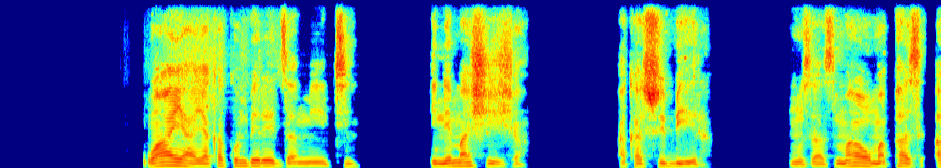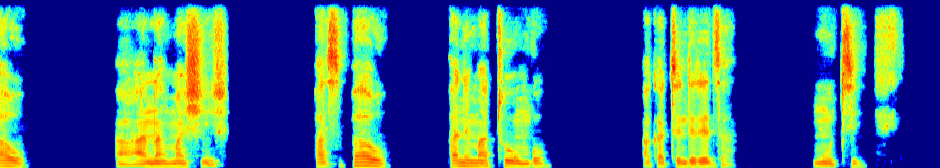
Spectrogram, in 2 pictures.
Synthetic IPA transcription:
wajajakako̞mbe̞ɾe̞d͡zamitʰiː | ne̞maʃiʒa | kaʂiɓira | muzasimawo̞mapaziawo̞ | ɦaːnamaʃiːʒa | pasipawo̞ | pane̞matʰo̞mbo̞ | akate̞nde̞ɾe̞d͡za | muːtʰi

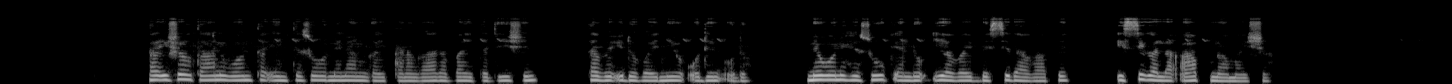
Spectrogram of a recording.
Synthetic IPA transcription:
t̪ɐɪʃɐwt̪aːnɪwɔnt̪ːɐɪnt̪ːɛsoːnɛnɐnɡɐjt̪ːɐnɐɡaːd̪ɐbɐjd̪ːɐd̪iːʃɪn | t̪ɐbɛʔɪd̪ɔbɐjnːɪjɔʔɔ̰d̪ɪnʔɔ̰d̪ɐ | nɛwɔnɪɦɛsuːkʼɛnlɔʔːɪjɐβɐjbɛsːɪd̪aːɡaːpːɛ | ɪsːɪɡɐlːɐʔaːpːʊnaːmɐjʃːɐ

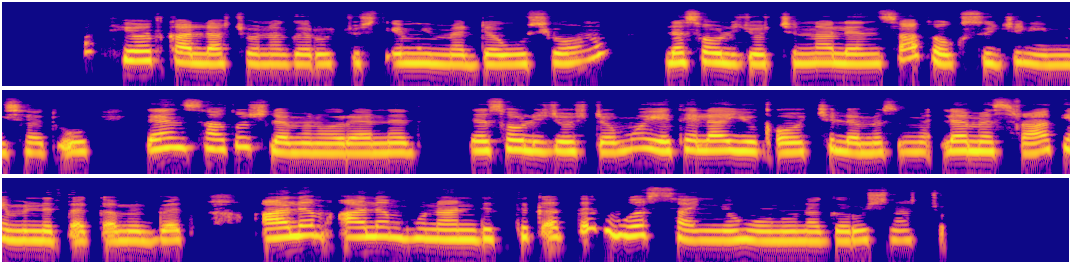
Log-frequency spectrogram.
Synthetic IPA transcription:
t̪hiwɔt̪kʰalːat͡ʃːɛwnəɡəɾo̞t͡ʃːwʊst̪ʼjɛmːimːəd̪ːəβusiho̞nu | ləsəwlɨd͡ʒo̞t͡ʃːɪnːaləɨnsat̪o̞ksid͡ʒɪnjɛmːisət̪ʼu | ləɨnsat̪ʰo̞t͡ʃːləməno̞ɾjanːət̪ | ləsəwlɨd͡ʒo̞t͡ʃːd̪əɡmo̞jɛt̪ʰələjajːukʼəwot͡ʃːɪləməsɾat̪jɛmːɨnːɨt̪ʼːəkʼːəmɨbːət̪ʔaləmaləmhunaɨnd̪ɨt̪ːɨkʼət̪ʼːɨlwɔsːaɲjɛho̞nunəɡəɾo̞t͡ʃːnat͡ʃːɛw

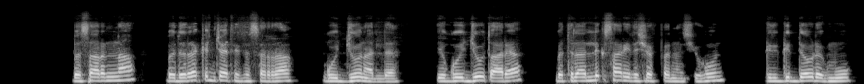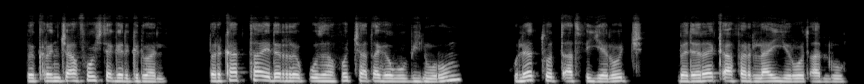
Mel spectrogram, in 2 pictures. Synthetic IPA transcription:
bəsaɾɨnːa | bəd̪əɾəkʼɨnt͡ʃʼat̪jɛt̪ʰəsərːa | ɡo̞d͡ʒːonalːə | jɛɡo̞d͡ʒːɛwt̪ʼaɾja | bət̪ʰɨlalːɨkʼsaɾjɛt̪ʰəʃɛfːənəsiɦo̞n | ɡɨd̪ɡɨd̪ːawd̪əɡmo̞ | b̥əkʼɨɾɨnt͡ʃʼafo̞t͡ʃːt̪ʰəɡəlɡɨd̪wal | b̥əɾkʰat̪ʰːajɛd̪ərːəkʼuzafo̞t͡ʃːat̪ʼəɡəβubino̞ɾum | hulət̪ːwɔt̪ʼːat̪fɨjːɛlo̞t͡ʃː | bəd̪əɾəkʼafəɾlajːɪɾot̪ʼalːu

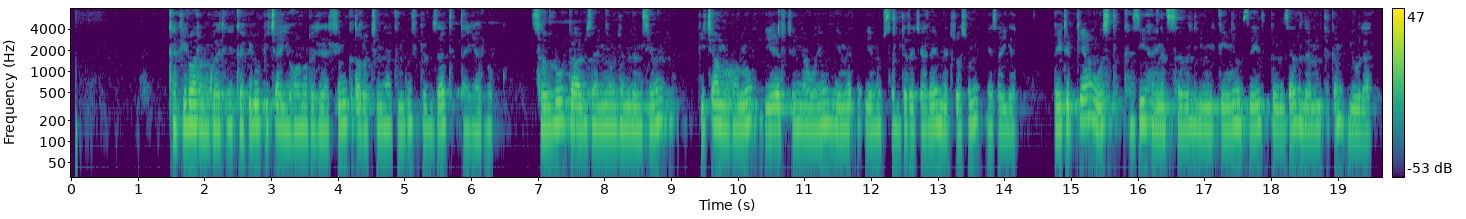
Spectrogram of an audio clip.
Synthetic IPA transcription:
kʰəfilwaɾəŋɡʷad̪kʰəfilubit͡ʃʼajɛho̞nuɾəd͡ʒaʃɪmkʼɨt̪ʼəlo̞t͡ʃːɪnːaɡɨnd̪o̞t͡ʃːbəbɨzat̪jɪt̪ʰːajːalːu | səβlubəaβzaɲːawləmləmsiho̞n | b̥it͡ʃʼaməho̞nujɛɨɾd͡ʒɨnːawɔjɪmjɛməβsəld̪əɾəd͡ʒalajməd̪ɾəsunjasajːal | b̥əit̪ʰjo̞pʼjawʊst̪ʼkʰəzːihhajnət̪səβɨljɛmːiɡːəɲːəwzet̪b̥əbɨzat̪ləmɨnt̪ʼəkʼəmjɪwulal

